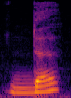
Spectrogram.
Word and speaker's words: dehors: Okay, so remember, final S not pronounced, and then this H in French doesn't exist phonetically, so you don't pronounce it. Dehors, dehors, dehors.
